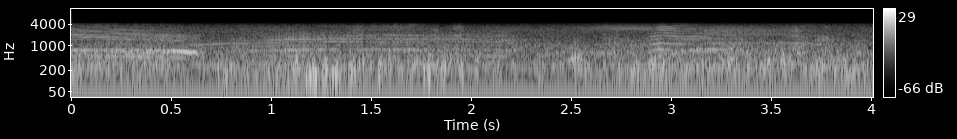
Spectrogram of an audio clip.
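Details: A dense chorus of Cape fur seals at the Cape Cross colony, Namibia, recorded 3 September 2008, full of overlapping bleating and wavering, sheep-like calls.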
